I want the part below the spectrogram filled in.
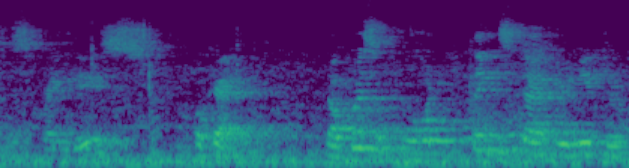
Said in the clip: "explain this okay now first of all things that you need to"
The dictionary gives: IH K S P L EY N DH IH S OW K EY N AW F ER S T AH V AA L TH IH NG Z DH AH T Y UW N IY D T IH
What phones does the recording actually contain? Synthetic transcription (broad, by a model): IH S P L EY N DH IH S OW K EY N AW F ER S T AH P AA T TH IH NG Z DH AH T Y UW N IY D T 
